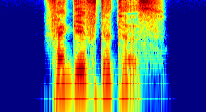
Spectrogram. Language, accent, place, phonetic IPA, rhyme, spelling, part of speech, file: German, Germany, Berlin, [fɛɐ̯ˈɡɪftətəs], -ɪftətəs, vergiftetes, adjective, De-vergiftetes.ogg
- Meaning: strong/mixed nominative/accusative neuter singular of vergiftet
